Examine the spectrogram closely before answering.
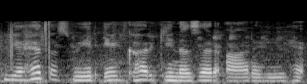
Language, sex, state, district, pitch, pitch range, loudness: Hindi, female, Haryana, Charkhi Dadri, 190 Hz, 170-200 Hz, -15 LUFS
